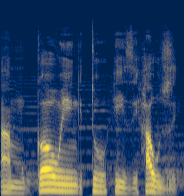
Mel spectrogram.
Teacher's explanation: so we could possibly drop both of those h's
